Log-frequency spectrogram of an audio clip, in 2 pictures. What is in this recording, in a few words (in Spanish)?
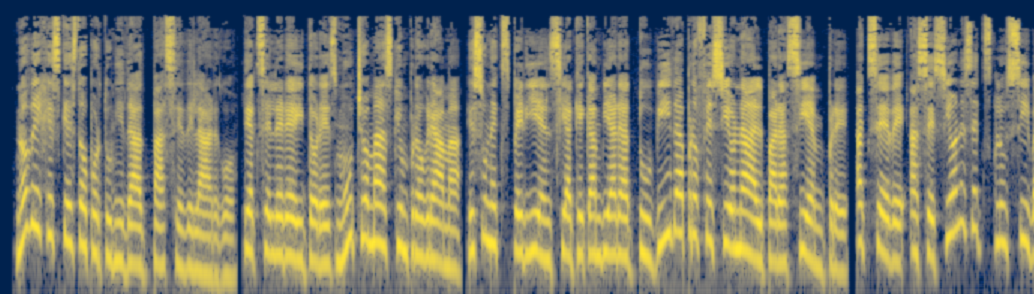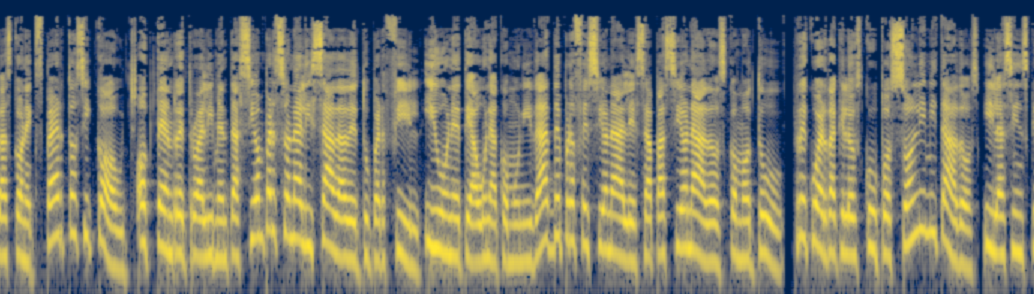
pitch de venta; the accelerator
